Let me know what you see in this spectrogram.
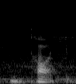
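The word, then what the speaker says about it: thought: कॉट, फॉट, टॉट, what, थॉट। इन सभी words में word के लास्ट में जी एच टी लेटर आया है और जी एच टी लेटर में जी एच साइलेंट है।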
